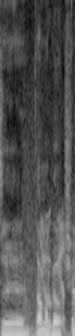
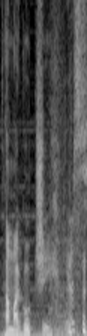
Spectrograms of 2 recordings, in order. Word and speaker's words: Tamagotchi: But in reality, it's Tamagotchi, you know? Tamagotchi? Is that the name? Growing up, everybody said Tamaguchi, where I live, so the pronunciation of that word is absolutely cursed in my brain.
